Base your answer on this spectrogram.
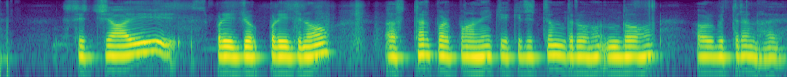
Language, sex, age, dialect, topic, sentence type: Magahi, male, 31-35, Southern, agriculture, statement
